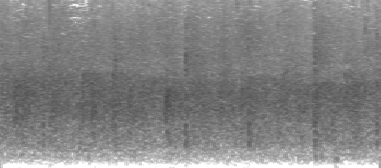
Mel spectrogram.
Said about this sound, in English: Give them a round of applause for their birthday.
